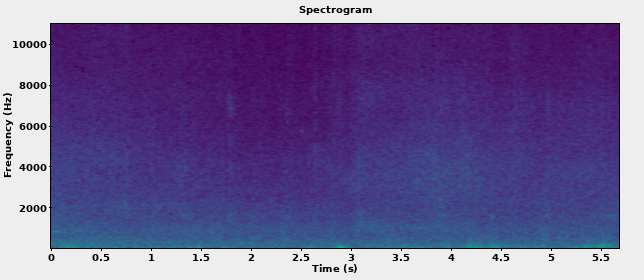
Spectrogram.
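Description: A steady, loud roar of gale-force wind buffets the microphone on a seafront on a dark, wet day, with low gusty rumbles and the wash of surf underneath, no voices present.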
